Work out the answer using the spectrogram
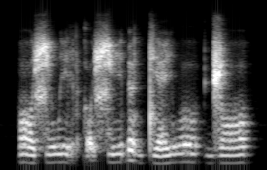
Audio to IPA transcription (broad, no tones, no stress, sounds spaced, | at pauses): ɔ ɕ i w i r k ɔ̰ ɕ i ɗ ə d tʲ æ i̯ w o | ɖ͡ʐ ɔ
